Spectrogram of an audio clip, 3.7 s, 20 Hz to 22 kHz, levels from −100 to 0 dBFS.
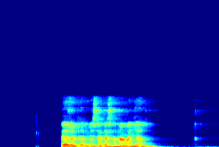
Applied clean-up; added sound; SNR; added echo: neural mask model DeepFilterNet 3.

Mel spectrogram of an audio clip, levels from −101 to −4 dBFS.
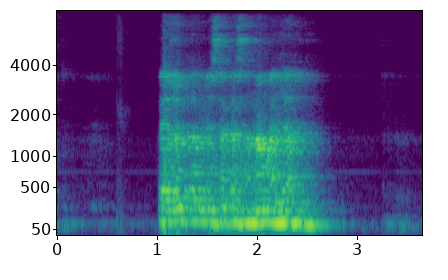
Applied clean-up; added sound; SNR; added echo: neural separator model SepFormer DNS4.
